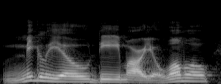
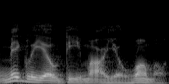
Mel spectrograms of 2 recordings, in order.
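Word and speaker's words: Migilio DiMario Uomo: on instagram it's actually miglio d mario lomo that's how it's pronounced miglio d mario romo it's an italian name but a spell m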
